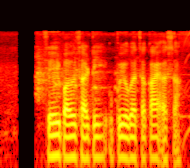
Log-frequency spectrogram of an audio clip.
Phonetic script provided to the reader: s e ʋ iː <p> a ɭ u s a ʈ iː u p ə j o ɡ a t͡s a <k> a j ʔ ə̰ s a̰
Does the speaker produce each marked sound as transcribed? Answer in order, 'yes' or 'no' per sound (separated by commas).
yes, yes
